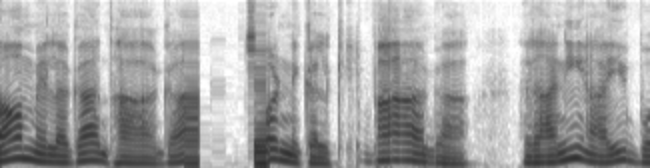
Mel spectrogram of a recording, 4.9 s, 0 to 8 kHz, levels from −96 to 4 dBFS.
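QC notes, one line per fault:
1.38–2.01 s, robotic sound from repeated short buffers: new audio likely arrived too seldom, so playback looped the last few milliseconds for most of this stretch while real audio was dropped. The loops impose a rigid metallic buzz near 100 Hz, which fits roughly 10 ms buffers.
2.54–4.70 s, repeated packet loss (robotic sound): dozens of packets went missing in quick succession, each hole patched by extending the previous sound, with gaps up to 46 ms and about 22% of the span concealed. The sound turns choppy and robotic, with pieces missing, over the band-limited call audio that stops at 8 kHz.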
